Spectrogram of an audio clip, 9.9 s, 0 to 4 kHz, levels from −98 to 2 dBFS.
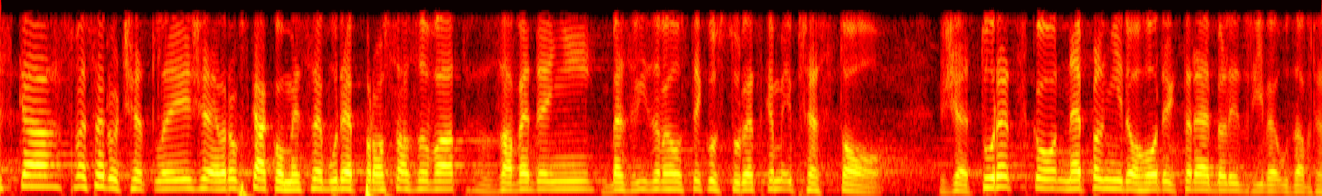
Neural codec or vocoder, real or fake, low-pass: none; real; 3.6 kHz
